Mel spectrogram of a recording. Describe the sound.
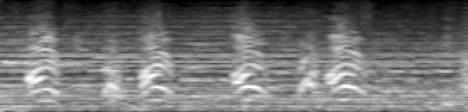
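A dog lets out several quick, yipping barks in a rapid, uneven series, each bark short and bright and fairly loud.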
